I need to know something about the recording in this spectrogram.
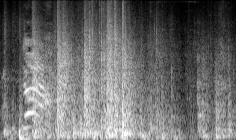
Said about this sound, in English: With a great shout, Athos broke one of the windows and jumped through. At the same time, D'Artagnan broke down the door,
